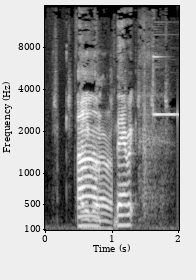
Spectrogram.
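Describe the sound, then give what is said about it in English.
A voice gives two short voiced bursts, then a single clear, high-pitched bell tone rings out during a game, signalling a correct answer, and holds steadily to the end, fairly soft. “I thought I just heard a bell.”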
